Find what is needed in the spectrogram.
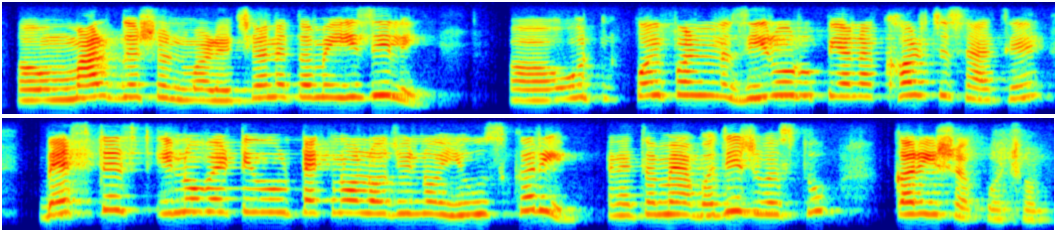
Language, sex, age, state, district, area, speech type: Gujarati, female, 30-45, Gujarat, Rajkot, urban, spontaneous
